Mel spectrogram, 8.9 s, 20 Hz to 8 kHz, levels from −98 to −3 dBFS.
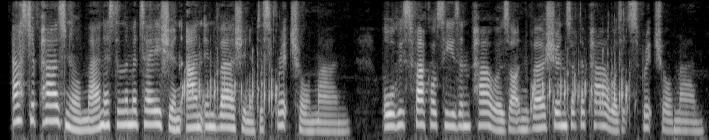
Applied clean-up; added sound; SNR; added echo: neural mask model RNNoise.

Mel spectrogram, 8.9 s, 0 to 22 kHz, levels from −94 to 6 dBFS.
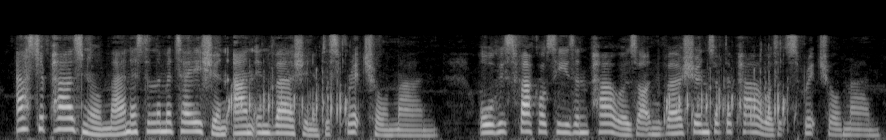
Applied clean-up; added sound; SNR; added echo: none; Liquid; 10 dB; none.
